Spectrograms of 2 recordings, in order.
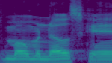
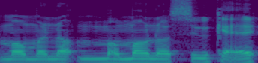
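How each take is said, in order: First: The syllables 'no' and 'ke' are not stressed. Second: The syllables 'no' and 'ke' are stressed. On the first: The speaker calls it right. "it was Momonosuke" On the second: The speaker calls it wrong. "I emphasized the wrong parts of it"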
